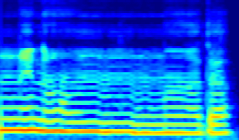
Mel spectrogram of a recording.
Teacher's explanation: میم ساکن کے بعد میم جب آتا ہے نا تو یہ ادغام شفی ہوتا ہے، اس کو غنہ کر کے پڑھنا ہوتا ہے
